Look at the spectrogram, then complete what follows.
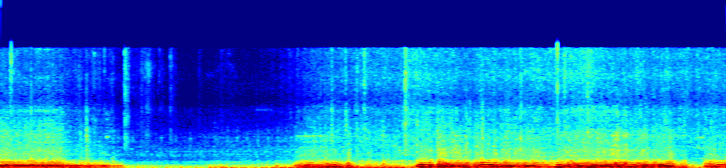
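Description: A vehicle engine running as it is ridden. It eases off for about two seconds, starting about a second in, then picks back up.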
